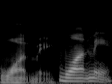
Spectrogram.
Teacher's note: the T at the end of want is also typically dropped before the M sound in me. So, want me becomes more like want me. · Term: disappearing consonants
